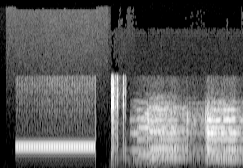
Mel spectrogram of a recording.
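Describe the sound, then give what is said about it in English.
A steady telephone dial tone hums for about a second, then cuts off; after a brief click, tinny hold music begins and plays on continuously, sounding thin and compressed as if heard through a phone line. “And finally, let me make a quick phone call.”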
